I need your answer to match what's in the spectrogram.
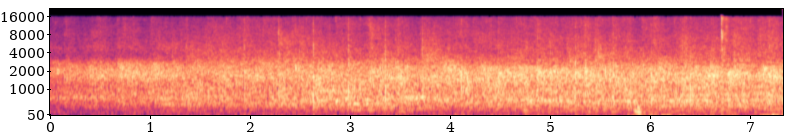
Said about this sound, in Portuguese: Aplausos ao Senhor.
